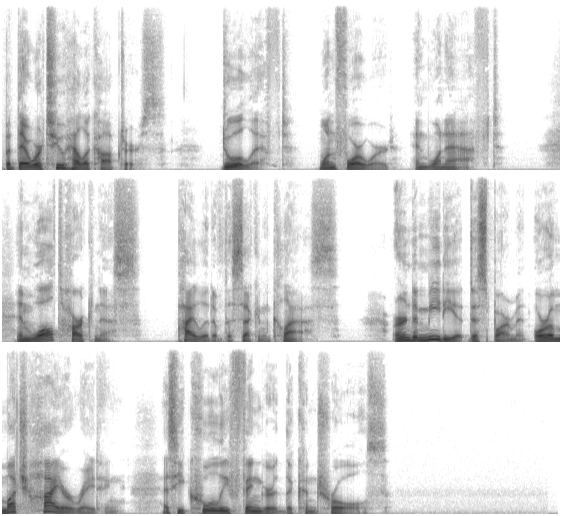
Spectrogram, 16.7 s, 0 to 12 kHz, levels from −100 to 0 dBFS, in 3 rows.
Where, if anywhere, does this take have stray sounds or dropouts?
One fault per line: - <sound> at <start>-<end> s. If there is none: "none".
none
